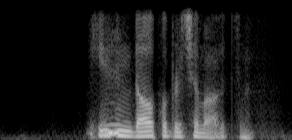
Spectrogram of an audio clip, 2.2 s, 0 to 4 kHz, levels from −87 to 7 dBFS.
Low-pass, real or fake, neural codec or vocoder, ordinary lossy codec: 3.6 kHz; fake; codec, 16 kHz, 0.5 kbps, FreqCodec, larger model; none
